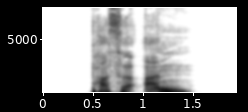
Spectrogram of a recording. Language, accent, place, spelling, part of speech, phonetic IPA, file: German, Germany, Berlin, passe an, verb, [ˌpasə ˈan], De-passe an.ogg
- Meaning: inflection of anpassen: 1. first-person singular present 2. first/third-person singular subjunctive I 3. singular imperative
